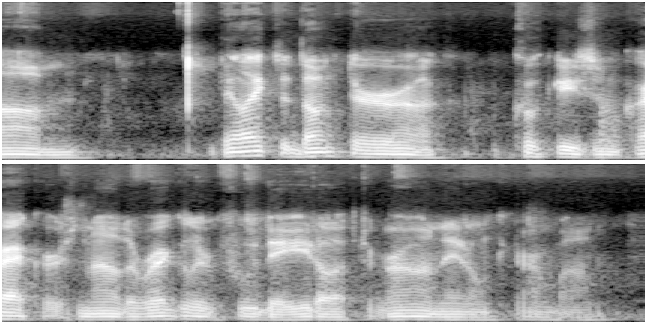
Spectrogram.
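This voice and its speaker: Over noticeable background noise, a man with a very deep, low pitch speaks at a fairly quick pace. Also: ordinary pitch variation. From Chicago, US Midwest. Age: 60s. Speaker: live streamer feeding raccoons. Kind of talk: casual live-stream chat. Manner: rambling, halting.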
